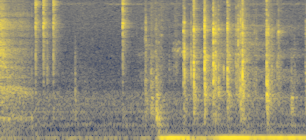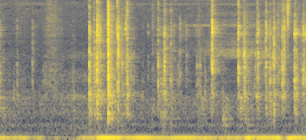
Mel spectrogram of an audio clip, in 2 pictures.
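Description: Rapid typing on a computer keyboard during a coding session, close and steady with dense clustered keystroke bursts and a brief pause partway through, plus a low background hum.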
